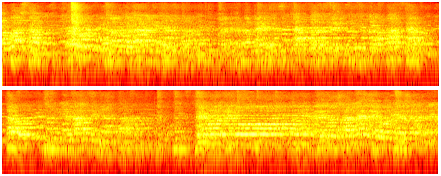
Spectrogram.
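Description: Mixed choir of men's and women's voices singing a cappella in sustained phrases, with short breaths between phrases about nine and twelve seconds in and a louder passage from about thirteen seconds.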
